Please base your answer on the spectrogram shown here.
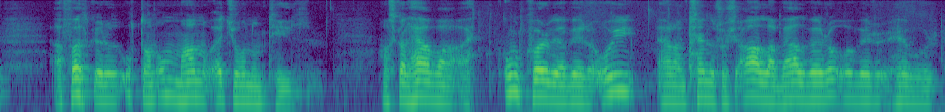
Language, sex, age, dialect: Faroese, male, 36-60, Vágar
